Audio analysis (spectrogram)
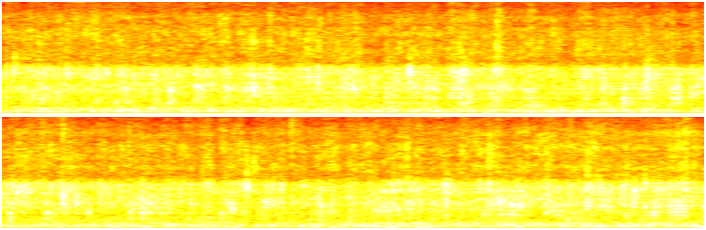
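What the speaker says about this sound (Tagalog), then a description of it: "malakas po ang ulan" Heavy rain pours steadily, a dense, continuous rushing hiss of drops hitting surfaces close by, with no pauses or voices.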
